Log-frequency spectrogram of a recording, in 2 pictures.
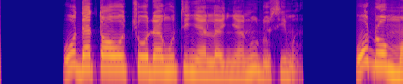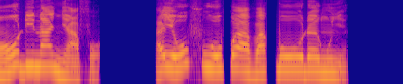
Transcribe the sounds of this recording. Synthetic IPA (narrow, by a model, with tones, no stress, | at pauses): wo˦d̪ɛ˦t̪ɔ˦wo˦t͡ʃo˦ɖɛ˦ŋũ˦t̪i˦ɲɛ̃˨lɛ˨ɲɛ̃˨nũ˦ɖu˨si˦mɛ̰̃˨ | wo˦ɖo˦mɔ̃˨wo˦ɖi˦nã˦ɲ̃˨ã˨fɔ̰˨ | e˦jɛ˦wo˦ɸu˦wo˦ɸɛ˦a˨βa˦k͡po˦wo˦ɖɛ˦ŋũ˦ɲɛ̰̃˨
